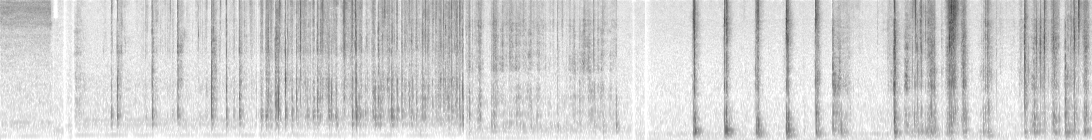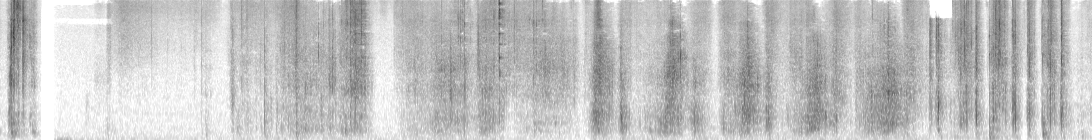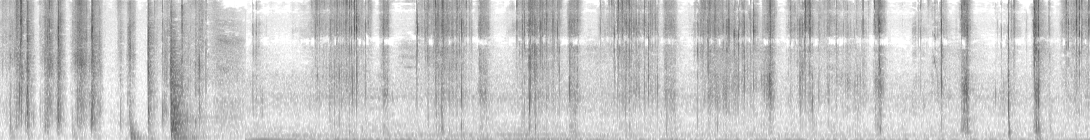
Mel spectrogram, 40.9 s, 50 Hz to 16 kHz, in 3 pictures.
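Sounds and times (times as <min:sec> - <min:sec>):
slime squeezed crackling and popping: 0:31.2 - 0:40.9.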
